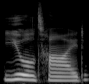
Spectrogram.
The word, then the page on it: Yuletide: 'ju:l,taıd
